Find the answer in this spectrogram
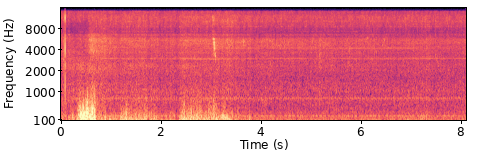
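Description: Fujikyu 6000-series electric train (a former JR 205-series set) running as it approaches the station, heard as a steady low rumble. Two louder bursts of low rumble come about half a second in and from about two and a half to nearly four seconds in.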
